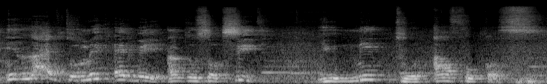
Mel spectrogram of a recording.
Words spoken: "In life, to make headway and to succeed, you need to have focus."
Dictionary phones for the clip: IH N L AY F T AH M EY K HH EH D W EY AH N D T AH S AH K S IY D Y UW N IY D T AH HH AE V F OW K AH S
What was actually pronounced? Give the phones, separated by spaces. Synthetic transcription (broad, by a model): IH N L AY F T AH M EY K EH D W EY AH N T AH S AH K S IY D Y UW N IY D T AH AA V F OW K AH S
